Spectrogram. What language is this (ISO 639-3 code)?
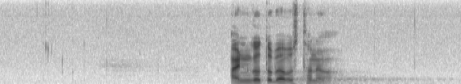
ben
